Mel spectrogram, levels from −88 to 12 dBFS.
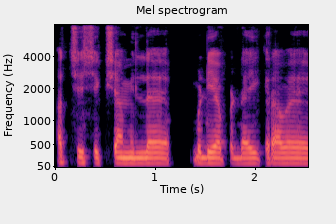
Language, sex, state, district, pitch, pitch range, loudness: Rajasthani, male, Rajasthan, Churu, 110 Hz, 110-115 Hz, -19 LUFS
